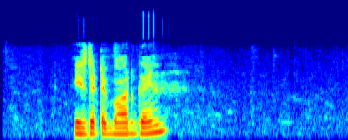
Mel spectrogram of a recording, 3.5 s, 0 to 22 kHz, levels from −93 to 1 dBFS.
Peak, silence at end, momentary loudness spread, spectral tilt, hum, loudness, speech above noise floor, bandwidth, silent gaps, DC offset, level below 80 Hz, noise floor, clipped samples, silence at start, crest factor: -2 dBFS; 1.85 s; 7 LU; -7 dB/octave; none; -19 LUFS; 43 dB; 7.2 kHz; none; under 0.1%; -58 dBFS; -61 dBFS; under 0.1%; 0.75 s; 20 dB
